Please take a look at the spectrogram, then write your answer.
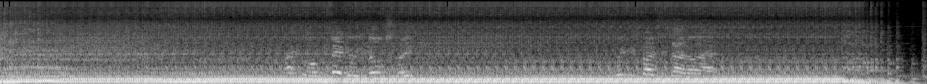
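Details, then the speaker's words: Rare ABT Audi TT after new cambelt and fuel system flush, first start on the old battery: loud, raspy, blatting idle with a chuffing edge, then it dies; exhaust leaking big time at the disconnected flexi pipe, exiting the front. "that's coming at this end yeah there's something leaking big time there we go it started oh my god it ran and it sounded all right to be fair that sounded a bit weird that exhaustion i wonder why that is and that sounds like it was exiting this side"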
